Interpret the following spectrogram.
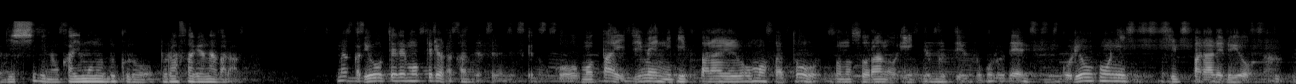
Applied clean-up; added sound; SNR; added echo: neural separator model SepFormer DNS4.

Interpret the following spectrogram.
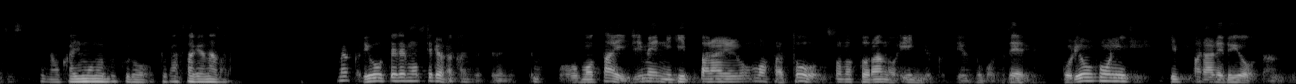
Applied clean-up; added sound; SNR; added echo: neural mask model DeepFilterNet 3.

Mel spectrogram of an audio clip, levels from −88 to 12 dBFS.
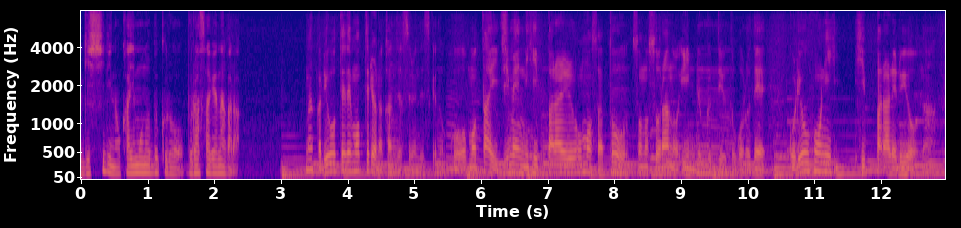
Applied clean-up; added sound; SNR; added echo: none; none; none; none.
